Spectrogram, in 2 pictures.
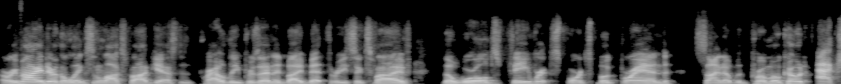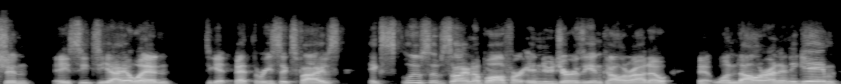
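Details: Adult male speaker; normal speech.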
